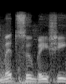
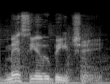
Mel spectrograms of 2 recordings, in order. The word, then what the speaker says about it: Mitsubishi: mother cannot pronounce that or mitsubishi she tries but same outcome and mitsubishi comes out miss ubichi my name is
